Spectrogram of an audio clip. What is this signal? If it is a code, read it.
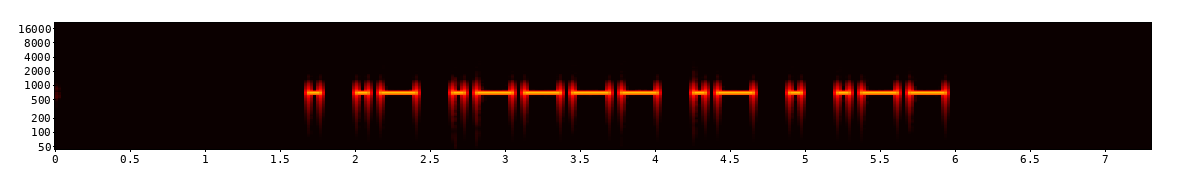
Morse code, heard as a keyed tone, about 15 wpm, 700 Hz. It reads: EA1AEW
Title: DXCC-100 Call Signs - 6 Characters - Repeated 3x - 15wpm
